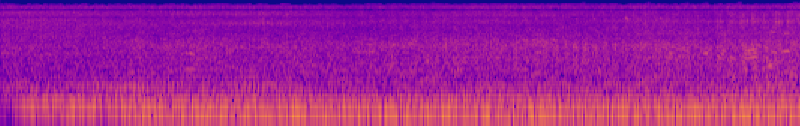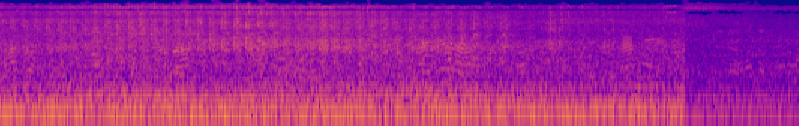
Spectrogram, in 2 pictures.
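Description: Motorbike engines rumble past slowly.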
